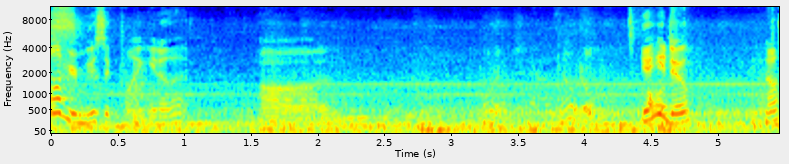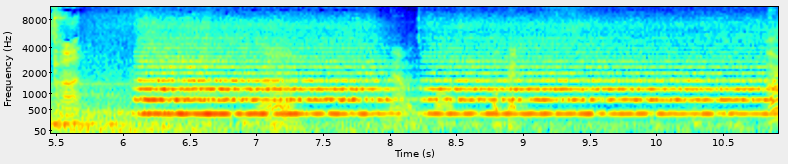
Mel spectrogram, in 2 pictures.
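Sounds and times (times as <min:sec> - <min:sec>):
subway car in motion rumbling and rattling: 0:00.0 - 0:10.9
speech: 0:00.1 - 0:06.7
brief tonal whine: 0:06.0 - 0:10.9.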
